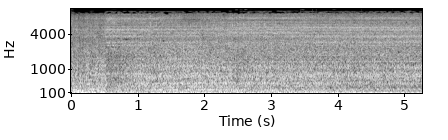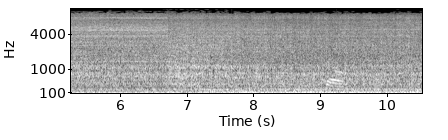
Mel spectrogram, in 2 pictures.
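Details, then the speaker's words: 1984 Mercedes 380SL after idle control fix: steady even idle around 900 rpm, down from a stuck 1500 rpm high idle caused by the idle controller/air control valve; no surging, normal idle. "anyway the high lidl is fixed you can hear it here"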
